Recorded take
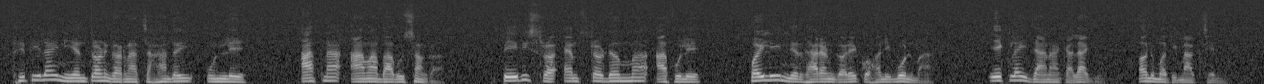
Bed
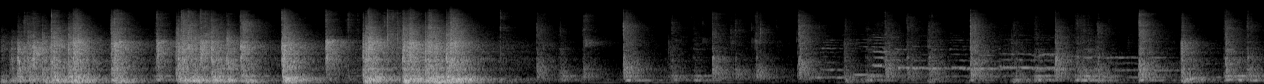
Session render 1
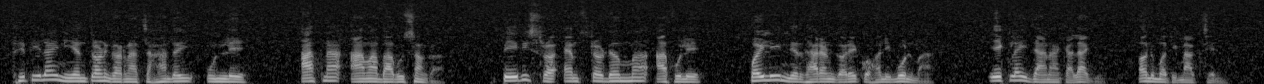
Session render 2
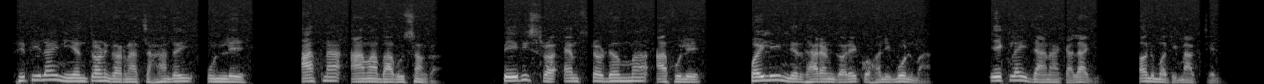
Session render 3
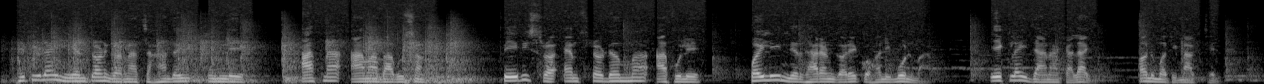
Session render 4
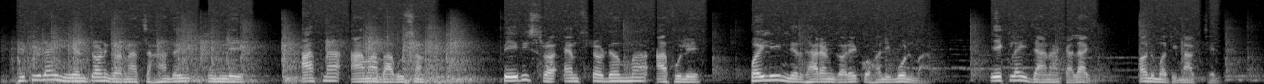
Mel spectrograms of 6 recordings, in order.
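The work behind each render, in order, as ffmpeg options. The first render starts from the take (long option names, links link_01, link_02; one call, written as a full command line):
ffmpeg -i in.wav -af "afftdn=noise_reduction=11:noise_floor=-38" out.wav
ffmpeg -i in.wav -af "highshelf=frequency=10000:gain=3,agate=range=-17dB:threshold=-36dB:ratio=16:detection=peak" out.wav
ffmpeg -i in.wav -i bed.wav -filter_complex "[1:a]volume=-9.5dB[link_01];[0:a][link_01]amix=inputs=2:normalize=0" out.wav
ffmpeg -i in.wav -af "volume=7dB,alimiter=limit=-3dB:level=0:latency=1" out.wav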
